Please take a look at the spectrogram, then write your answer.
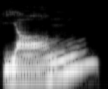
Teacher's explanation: I like to say yang with the glottal stop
